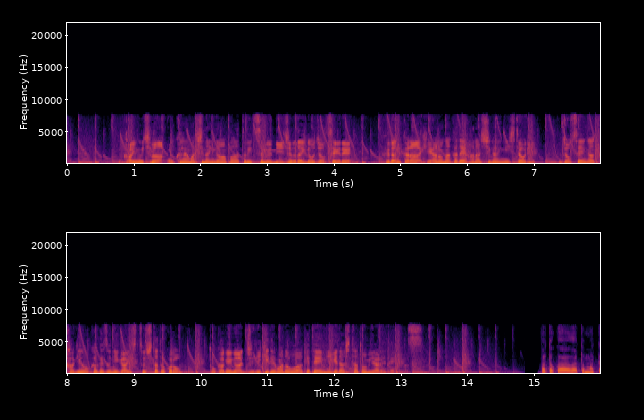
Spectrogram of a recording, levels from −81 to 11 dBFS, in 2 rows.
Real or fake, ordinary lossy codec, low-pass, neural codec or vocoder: real; none; none; none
